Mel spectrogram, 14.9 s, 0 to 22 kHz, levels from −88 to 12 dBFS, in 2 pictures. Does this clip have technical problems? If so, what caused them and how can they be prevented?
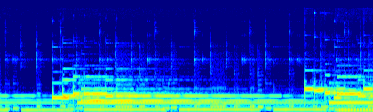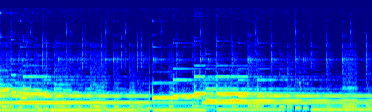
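Yes. A second, slower capture path likely mixed the audio in again, creating a doubled audio track from 6.70 to 10.46 s: an equally loud copy trailing about one second behind. Route each source through only one capture path, and check edits for overlapping duplicate copies.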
